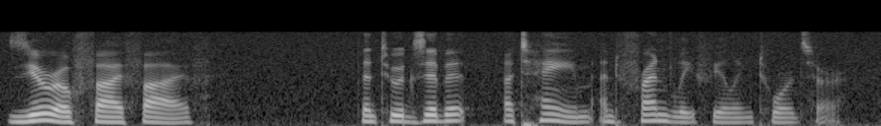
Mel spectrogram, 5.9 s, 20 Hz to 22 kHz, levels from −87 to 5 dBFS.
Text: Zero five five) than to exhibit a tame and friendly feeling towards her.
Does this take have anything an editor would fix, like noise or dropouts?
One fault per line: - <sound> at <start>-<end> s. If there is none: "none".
none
